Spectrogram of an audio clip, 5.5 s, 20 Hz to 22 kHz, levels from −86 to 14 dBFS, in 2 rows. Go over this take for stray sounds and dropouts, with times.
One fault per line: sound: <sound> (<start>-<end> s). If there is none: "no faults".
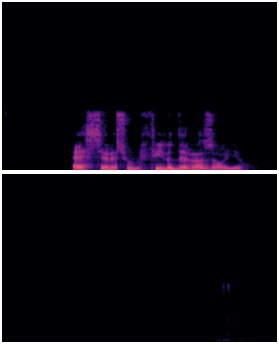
no faults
